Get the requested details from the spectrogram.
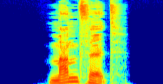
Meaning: second-person plural subjunctive I of mampfen
- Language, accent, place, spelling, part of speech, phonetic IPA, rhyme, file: German, Germany, Berlin, mampfet, verb, [ˈmamp͡fət], -amp͡fət, De-mampfet.ogg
